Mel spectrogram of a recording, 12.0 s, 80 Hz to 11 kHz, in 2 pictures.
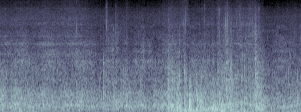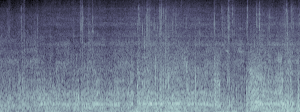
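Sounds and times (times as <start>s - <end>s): bike clicks and rattles: 0.0s - 12.0s
tyres rolling over dirt: 0.0s - 12.0s
wind rushing over microphone: 0.0s - 12.0s.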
